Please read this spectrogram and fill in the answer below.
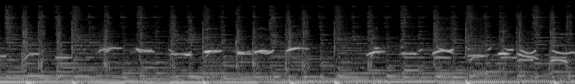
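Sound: person whistling a tune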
